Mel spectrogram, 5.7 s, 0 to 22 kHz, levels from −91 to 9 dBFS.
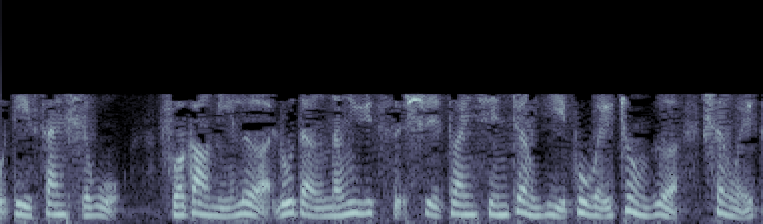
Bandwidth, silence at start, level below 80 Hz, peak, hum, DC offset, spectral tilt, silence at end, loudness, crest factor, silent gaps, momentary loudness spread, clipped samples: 4 kHz; 0 s; -48 dBFS; -4 dBFS; none; under 0.1%; -10.5 dB/octave; 0.05 s; -20 LUFS; 16 dB; none; 6 LU; under 0.1%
